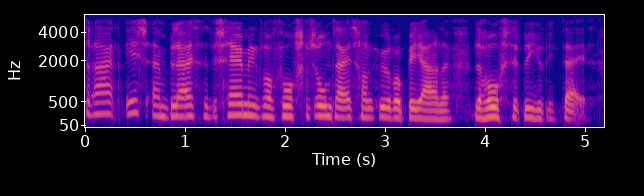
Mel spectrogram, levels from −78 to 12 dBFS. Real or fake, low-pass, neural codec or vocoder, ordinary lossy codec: fake; 5.4 kHz; autoencoder, 44.1 kHz, a latent of 192 numbers a frame, MeloTTS; none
